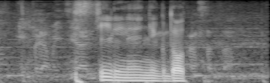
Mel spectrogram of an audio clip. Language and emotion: Russian, neutral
